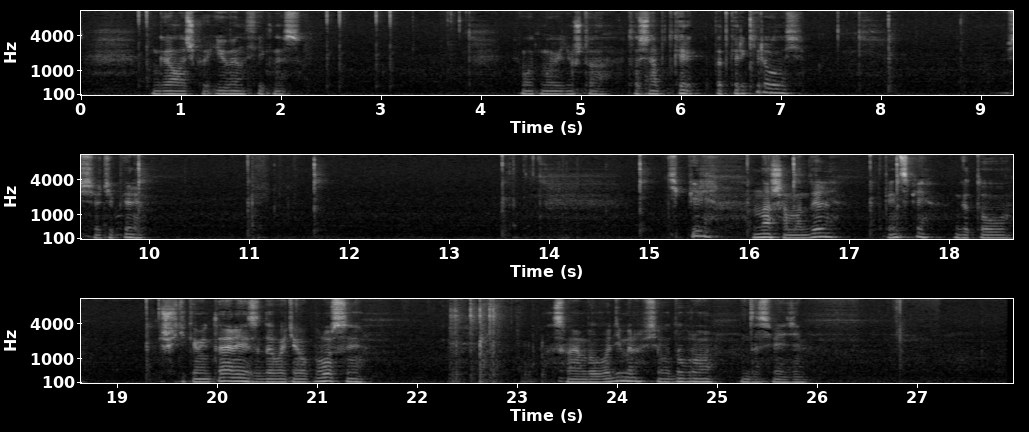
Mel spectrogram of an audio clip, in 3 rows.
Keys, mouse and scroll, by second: 0.6 click, 2.5 click, 3.0 click, 6.7-8.1 middle drag, 10.0-11.0 shift+middle drag, 11.7-13.6 ctrl+middle drag, 14.9-16.1 middle drag, 16.5-17.3 shift+middle drag, 17.5-19.4 middle drag.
